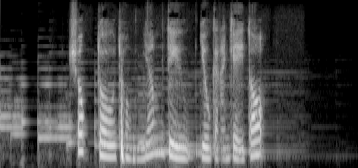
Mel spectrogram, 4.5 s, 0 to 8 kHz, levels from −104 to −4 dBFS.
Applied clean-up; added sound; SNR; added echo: neural mask model RNNoise.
